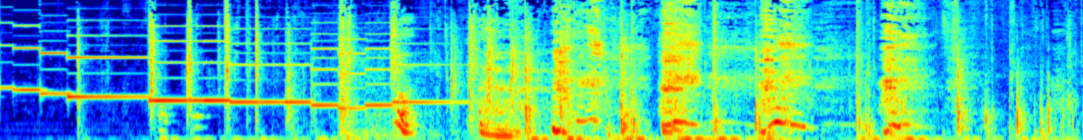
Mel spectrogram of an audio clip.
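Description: An electronic intercom doorbell at a home, pressed by a visitor, plays a short descending sequence of clear tones, then gives way to the visitor's heavy panting and breathy sounds.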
